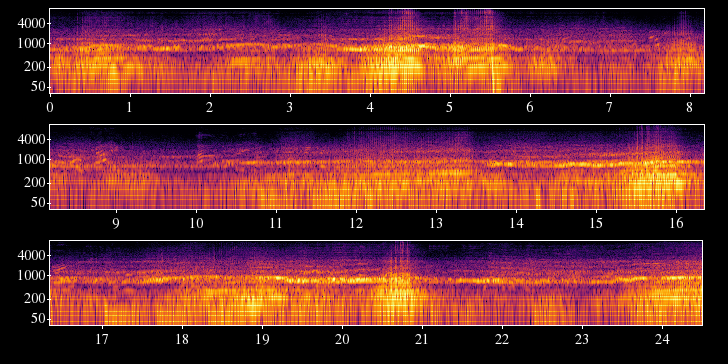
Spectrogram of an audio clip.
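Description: A Dodge Scat Pack with a burble tune drifting and sliding, giving repeated loud tire squeals and screeches over a roaring, revving engine, coming in close waves again and again.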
